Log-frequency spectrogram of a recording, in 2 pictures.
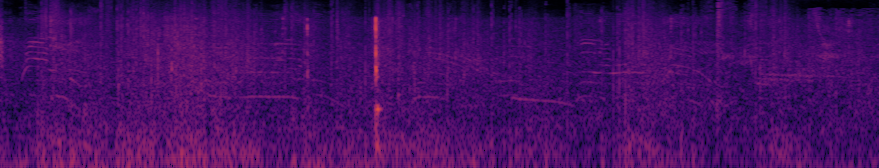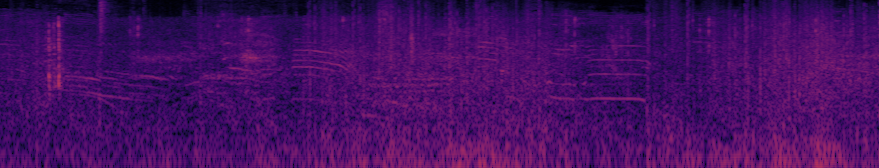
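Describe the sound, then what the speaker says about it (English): Artillery barrage and volleys of musket fire rumble and crackle in Ultimate General: Civil War, a dense, continuous battle din of booms and scattered shots with someone talking over it. "did we take a volley with these guys? Or is it that bad with that artillery barrage?"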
